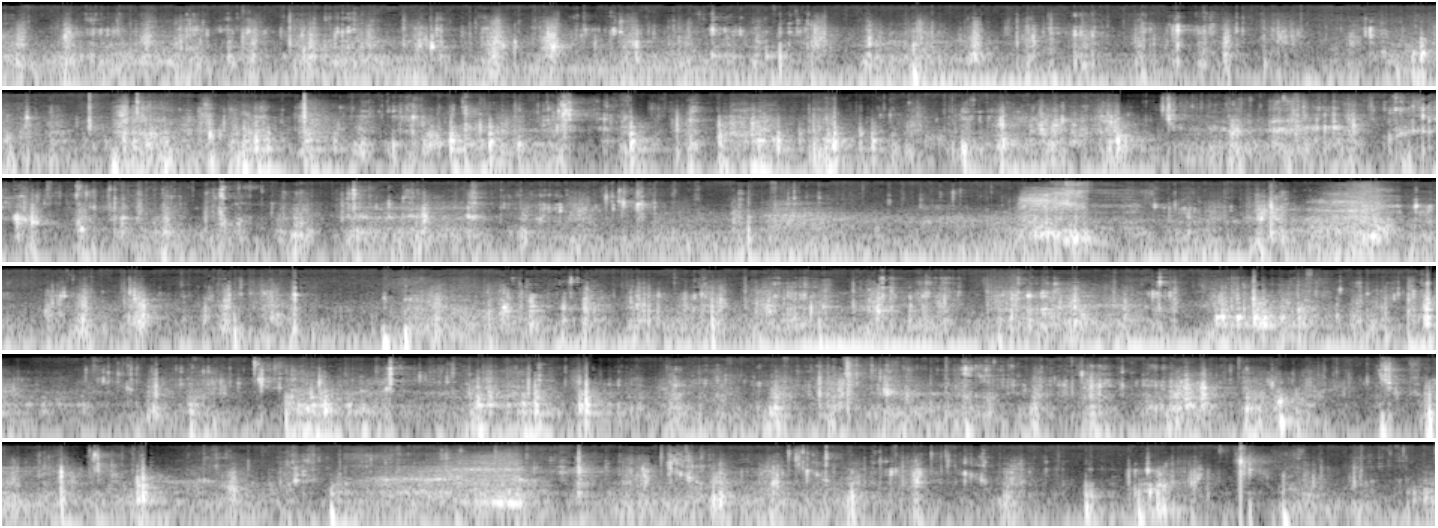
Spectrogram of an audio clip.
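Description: A person chewing mouthfuls of crab meat close to the microphone: a dense, continuous run of small mouth clicks and smacks.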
